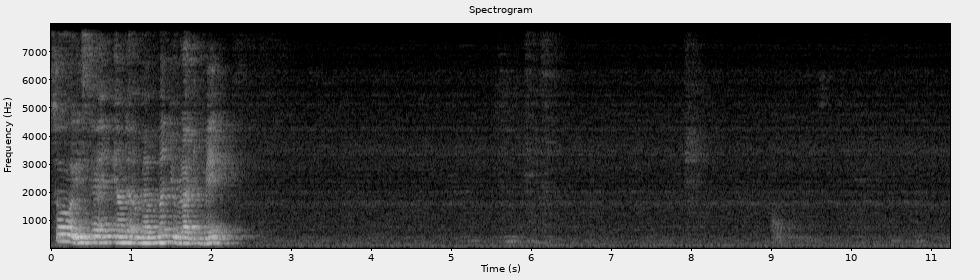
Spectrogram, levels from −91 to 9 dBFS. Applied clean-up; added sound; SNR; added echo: none; none; none; reverberation time 0.8 s.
